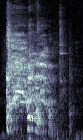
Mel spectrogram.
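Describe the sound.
Coughing after choking on a peanut: a harsh, rasping cough burst followed by two short, weaker coughs as the fit tails off.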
